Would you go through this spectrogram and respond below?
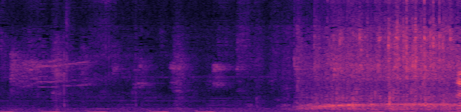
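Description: A sewing machine runs at a steady zigzag stitch, sewing a face mask; its needle thumps rhythmically up close, then a denser whirring run takes over after a brief start-and-stop.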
